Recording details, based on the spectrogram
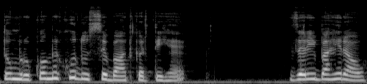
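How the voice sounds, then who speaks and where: A woman's voice: a little high, dark tone, no echo, close to an everyday voice. A woman voicing a stern old grandmother who scolds bluntly. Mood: scolding.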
